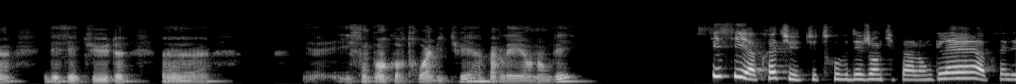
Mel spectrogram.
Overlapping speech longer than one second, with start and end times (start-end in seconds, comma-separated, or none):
none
